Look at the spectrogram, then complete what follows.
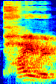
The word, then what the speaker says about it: Pyrat: It's Pyrat rum. Yes, I know it looks like it's spelled awkwardly, P-Y-R-A-T, Pyrat rum.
